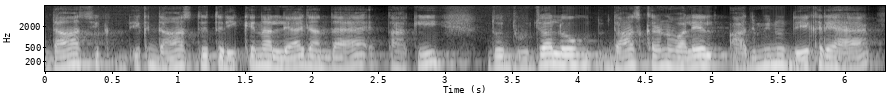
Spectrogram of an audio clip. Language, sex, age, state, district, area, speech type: Punjabi, male, 18-30, Punjab, Amritsar, urban, spontaneous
